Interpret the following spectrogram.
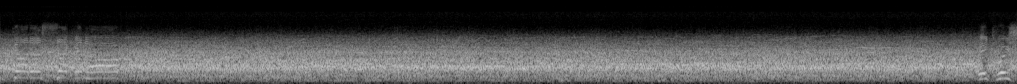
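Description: Large stadium crowd cheering a goal, a loud, steady roar with a few pitched shouts in the first second, heard on an old television broadcast recording.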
